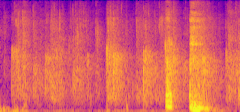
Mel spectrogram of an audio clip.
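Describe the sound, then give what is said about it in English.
A church audience applauds its leaders, the clapping starting soft and scattered and swelling into louder bursts toward the end. “Can you give your leaders a round of applause?”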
